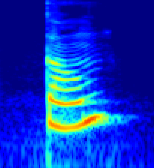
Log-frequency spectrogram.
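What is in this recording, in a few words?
"koowm", Koasati word for "we"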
